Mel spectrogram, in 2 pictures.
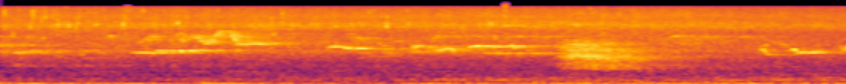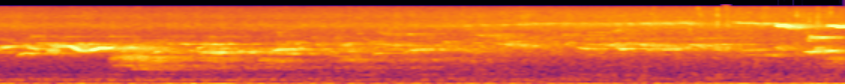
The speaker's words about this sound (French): Chevreuil qui aboie.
